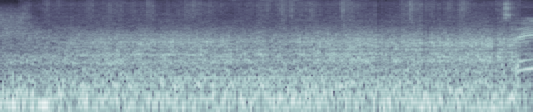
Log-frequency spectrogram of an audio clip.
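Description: Steady road and wind noise inside a van driving at highway speed: an even rumble with a faint engine hum.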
